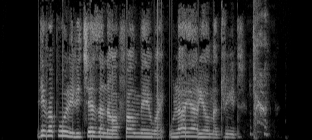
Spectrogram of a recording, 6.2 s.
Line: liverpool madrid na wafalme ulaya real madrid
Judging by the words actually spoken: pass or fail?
fail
